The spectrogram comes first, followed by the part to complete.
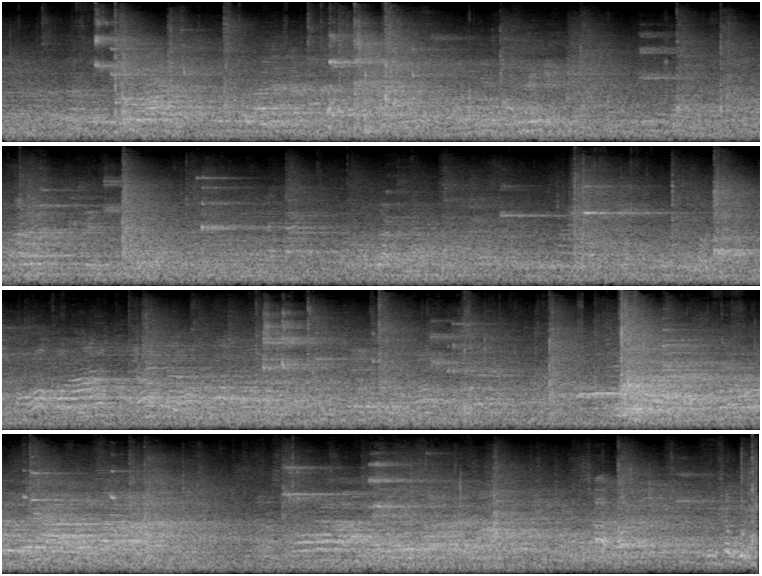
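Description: Badminton doubles rally: sharp cracks of racket strings hitting the shuttlecock and short high squeaks of shoes on the court mat, echoing in a large hall, over indistinct background voices.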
